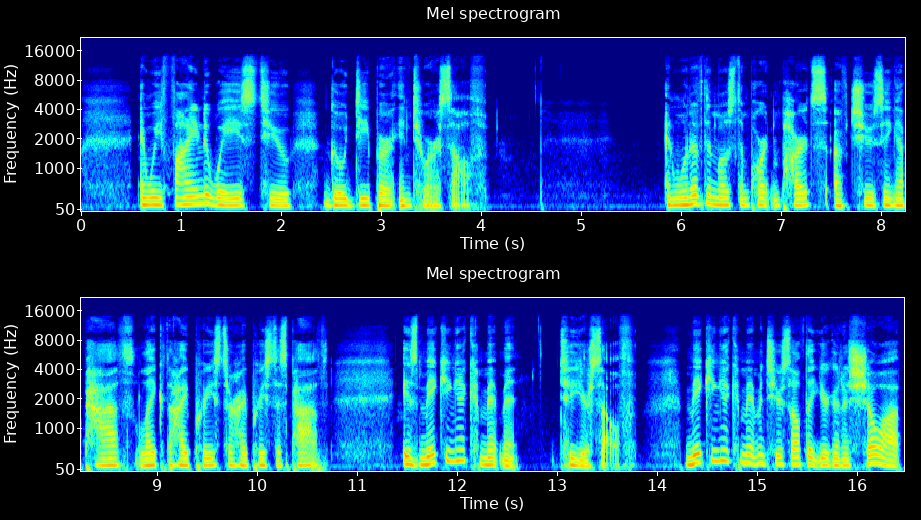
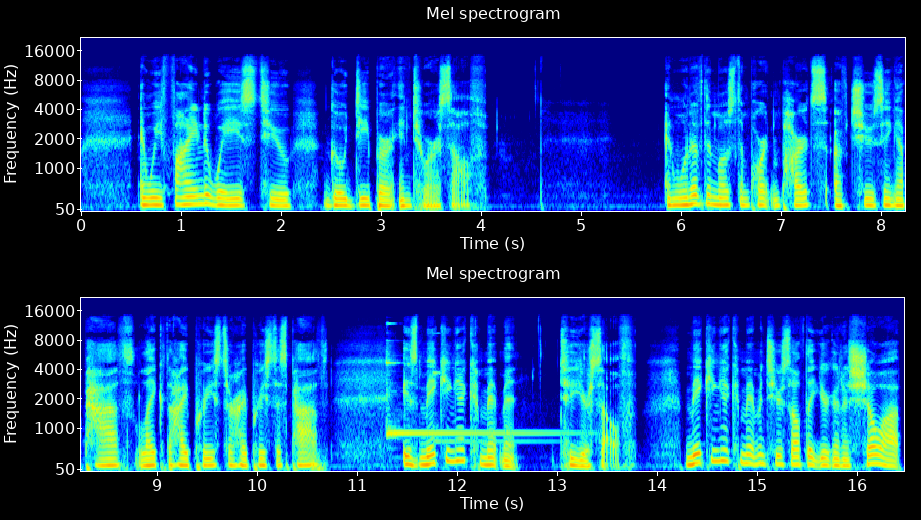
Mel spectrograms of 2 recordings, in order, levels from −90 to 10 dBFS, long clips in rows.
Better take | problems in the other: first | doorbell; noticeable; from 11 to 13 s; peak 6 dB below the speech

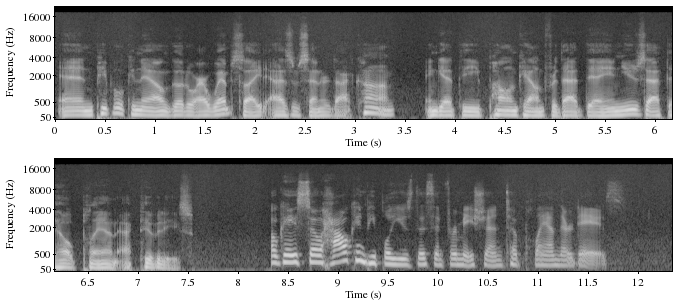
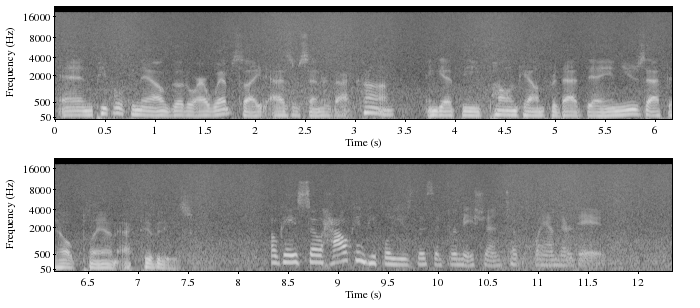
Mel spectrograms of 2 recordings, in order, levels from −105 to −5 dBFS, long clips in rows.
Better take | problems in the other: first | hiss; loud; throughout; 6 dB below the speech; faint in the first

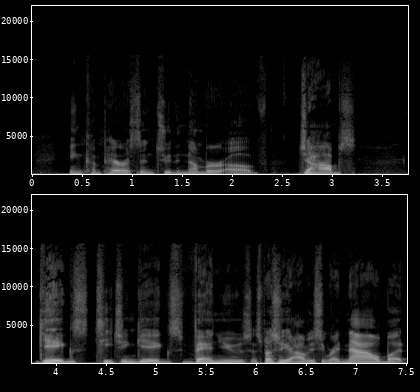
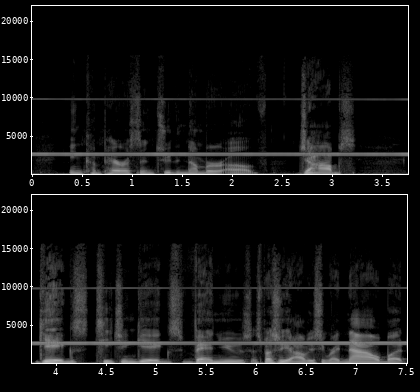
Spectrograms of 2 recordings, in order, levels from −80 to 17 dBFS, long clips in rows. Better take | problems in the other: first | high-pitched whine; loud; throughout; 2.5 kHz, 7 dB below the speech

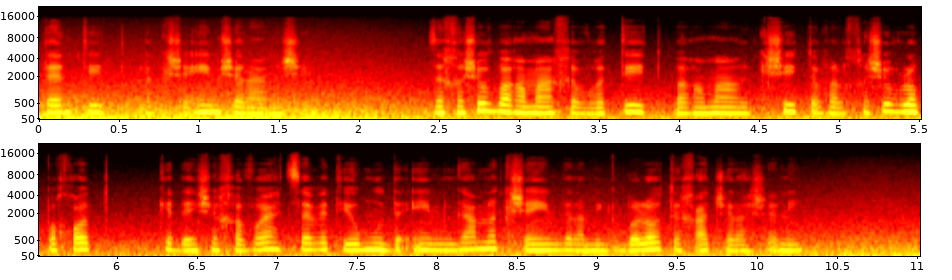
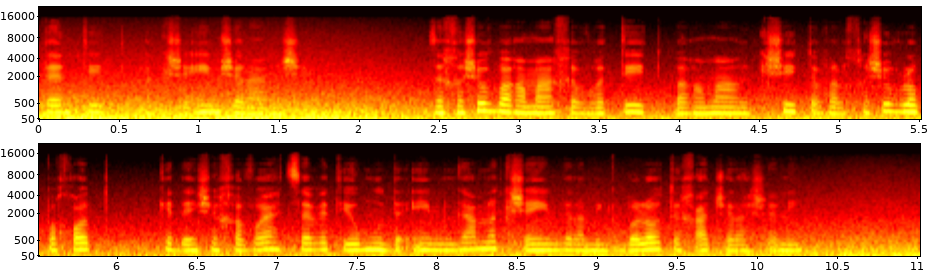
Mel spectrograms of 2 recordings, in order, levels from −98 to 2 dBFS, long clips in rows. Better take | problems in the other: first | wind noise on the microphone; heavy; 7 dB below the speech; occasional gusts in the first

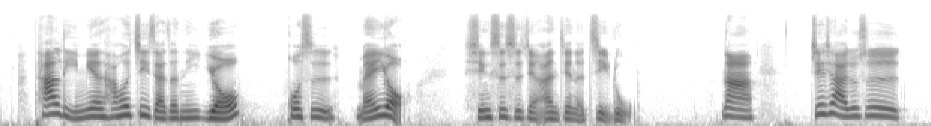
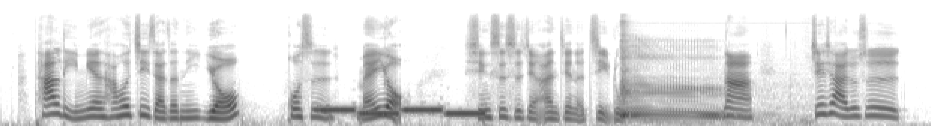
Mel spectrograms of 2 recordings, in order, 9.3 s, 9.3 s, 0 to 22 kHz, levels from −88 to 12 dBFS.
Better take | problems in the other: first | siren; loud; from 3 to 5 s; peak 4 dB above the speech // clattering dishes; loud; from 6 to 7.5 s; peak level with the speech

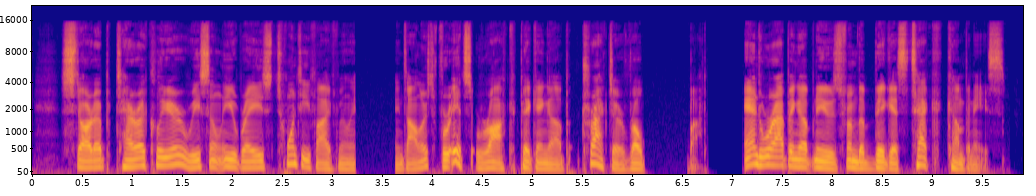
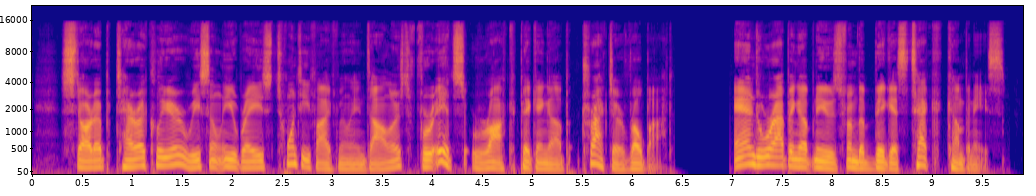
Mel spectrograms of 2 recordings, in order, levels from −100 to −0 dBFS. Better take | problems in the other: second | audio freezing; at 3 s and at 6 s

